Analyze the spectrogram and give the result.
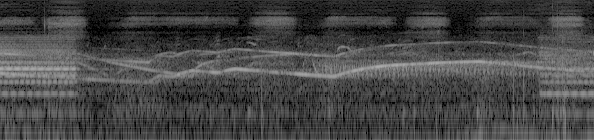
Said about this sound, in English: for a minute or so we've been hearing sirens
